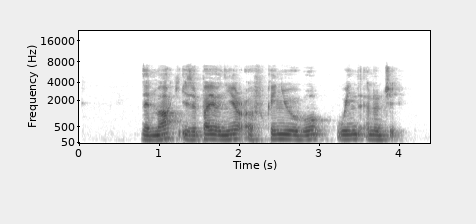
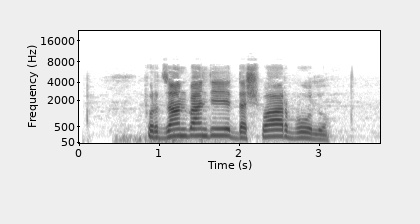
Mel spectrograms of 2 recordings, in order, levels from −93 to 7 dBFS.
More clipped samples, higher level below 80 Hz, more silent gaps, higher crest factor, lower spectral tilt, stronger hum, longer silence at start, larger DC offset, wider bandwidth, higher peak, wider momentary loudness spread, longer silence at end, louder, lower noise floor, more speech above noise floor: neither; second, -70 dBFS vs -64 dBFS; neither; about the same, 20 dB vs 22 dB; first, -6 dB/octave vs -4.5 dB/octave; neither; about the same, 0.8 s vs 0.85 s; neither; about the same, 7.4 kHz vs 7.8 kHz; second, -8 dBFS vs -4 dBFS; second, 9 LU vs 12 LU; second, 0.4 s vs 0.65 s; second, -28 LUFS vs -23 LUFS; first, -78 dBFS vs -62 dBFS; first, 51 dB vs 39 dB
